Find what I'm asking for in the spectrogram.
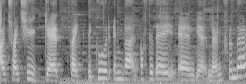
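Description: With a Venezuelan accent, a woman speaks at a moderate pace in an upbeat tone and lively intonation while faint music plays in the background. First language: Spanish. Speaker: portfolio facilities manager. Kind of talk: corporate employee profile interview answer. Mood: cheerful, upbeat. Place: office. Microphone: lapel.

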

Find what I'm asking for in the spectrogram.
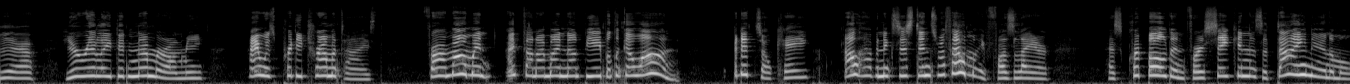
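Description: An extremely high-pitched, put-on character voice at a fairly quick pace. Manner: melodramatic, self-pitying but cheerful.

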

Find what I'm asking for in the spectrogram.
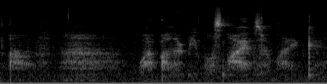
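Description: A soft-spoken woman is whispering. Light background noise is present. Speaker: video creator. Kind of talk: intimate comforting address to viewer. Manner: soft, close whispered comforting talk. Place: home room. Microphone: phone near.

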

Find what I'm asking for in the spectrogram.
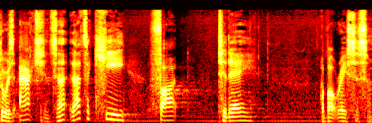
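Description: A man with an American accent, talking at a very slow pace. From US North. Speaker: pastor. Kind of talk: sermon. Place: church.

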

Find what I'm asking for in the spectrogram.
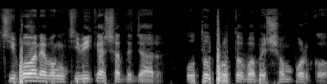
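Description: This man speaks in a normal speaking voice at a medium pitch. His intonation is fairly even. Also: dry, close sound with no echo. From Bangladesh, Brahmanbaria (Nabinagar). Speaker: vlogger and Islamic cleric. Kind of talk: travel vlog narration. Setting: outdoors in rice fields.

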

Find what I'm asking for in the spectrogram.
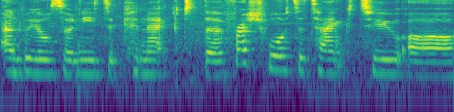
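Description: Music plays in the background as a woman talks. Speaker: van build vlogger. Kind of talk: casual vlog chat. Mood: excited. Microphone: camera far.

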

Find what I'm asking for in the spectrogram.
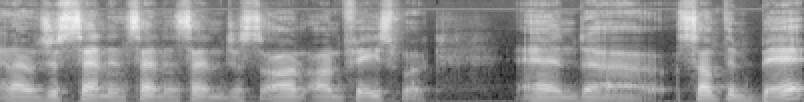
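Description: The speech runs at a very fast pace over a quiet background. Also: man. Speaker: podcast guest. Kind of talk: interview answer. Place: studio. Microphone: studio mic.

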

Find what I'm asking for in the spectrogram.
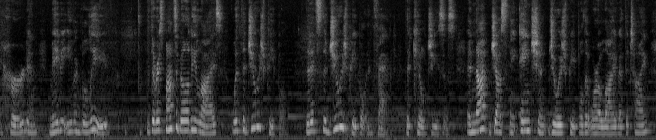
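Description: The speaker talks at a moderate pace. Behind the voice, faint music plays. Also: woman. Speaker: teacher. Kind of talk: teaching talk. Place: home room.

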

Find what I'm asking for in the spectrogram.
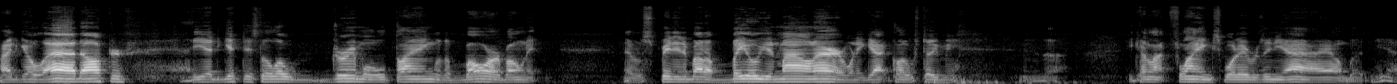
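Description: A man's bright, sharp voice at a moderate pace, with fairly even intonation. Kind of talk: casual workshop tutorial chat. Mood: earnest safety advice. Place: garden.

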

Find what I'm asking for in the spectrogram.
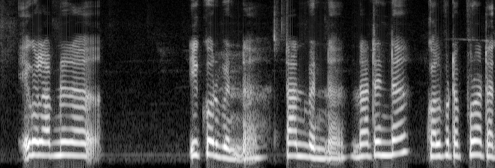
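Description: The intonation is fairly even. The sound is dry and close, with no echo. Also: woman, very even loudness. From Bangladesh, Chittagong. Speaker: storyteller. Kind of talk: personal story monologue.

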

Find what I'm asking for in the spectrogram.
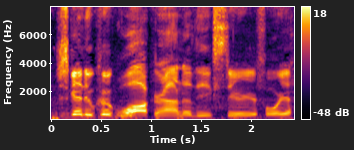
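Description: A man talks with fairly even intonation, the sound dry with no echo and noticeable background noise. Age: 20s. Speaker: car salesman. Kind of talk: sales pitch. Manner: casual. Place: street. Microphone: phone near.

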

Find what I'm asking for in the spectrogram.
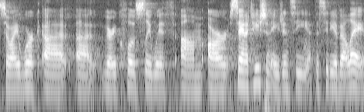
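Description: A woman with a bright, sharp tone talks at a moderate pace. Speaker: panel moderator. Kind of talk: panel introduction. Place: hall. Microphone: podium.

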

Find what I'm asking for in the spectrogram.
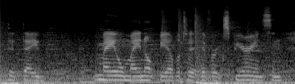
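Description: A woman's voice over clear background music. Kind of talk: casual interview chat. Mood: warm, admiring, playful. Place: studio.

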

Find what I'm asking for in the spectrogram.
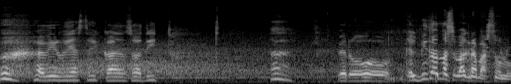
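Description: A man speaks at a high pitch with lively intonation and a moderate pace, leaving long, frequent pauses. The sound is dry with no echo, though background noise is noticeable. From Ecuador, rural highlands. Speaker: vlogger. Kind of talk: casual vlog narration. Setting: outdoors. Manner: animated. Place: open country.

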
